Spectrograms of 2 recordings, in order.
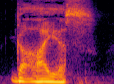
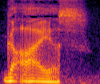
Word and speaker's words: Gaius: so I'm gonna call him Gaius. I'm going to use the long A. Is that proper English, Ms. Kapow? – It's short A. – Short A? Gaius.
